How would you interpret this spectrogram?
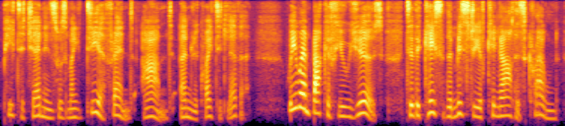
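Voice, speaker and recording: An actress playing a wry, cocky woman detective who narrates her case in a deadpan, confiding audio drama style. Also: fairly low pitch, moderate pace, no echo.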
